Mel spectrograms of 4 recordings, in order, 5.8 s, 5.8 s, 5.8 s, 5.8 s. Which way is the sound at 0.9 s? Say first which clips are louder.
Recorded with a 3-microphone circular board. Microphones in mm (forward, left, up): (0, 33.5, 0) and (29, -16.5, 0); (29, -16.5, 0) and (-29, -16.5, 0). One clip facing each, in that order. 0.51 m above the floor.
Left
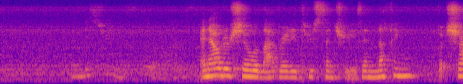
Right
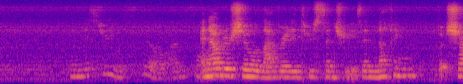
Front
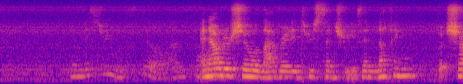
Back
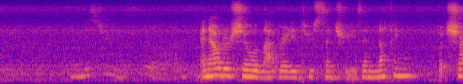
Left 1 dB, back 2 dB; 55° right.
